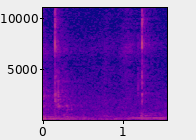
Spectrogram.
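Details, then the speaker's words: 24V 2A UC3842 flyback SMPS on a series lamp: faint sharp ticks about one per second as the IC keeps turning on and off in reboot (hiccup) mode, output only fluctuating millivolts; indicates a secondary-side short. "IC reboot mode में है। IC on हो रही है, of हो रही है, on हो रही है, ऑफ हो रही है। तो इसका मतलब है कि कुछ शॉर्ट सर्किट है सेकेंडरी में।"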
